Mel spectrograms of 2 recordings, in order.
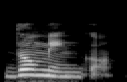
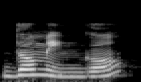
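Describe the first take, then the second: The two takes are said the same way.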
